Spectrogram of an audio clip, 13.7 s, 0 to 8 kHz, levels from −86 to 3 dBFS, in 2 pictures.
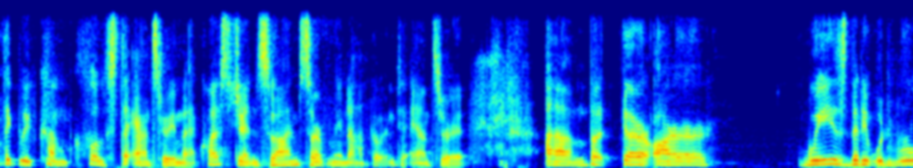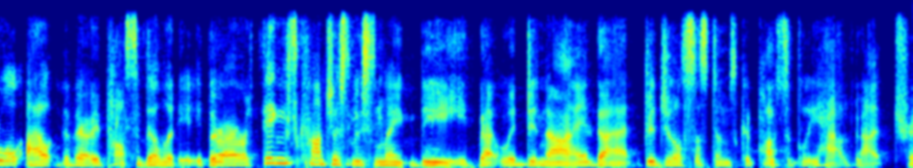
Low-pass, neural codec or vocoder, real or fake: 7.2 kHz; codec, 24 kHz, 1.5 kbps, HILCodec; fake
